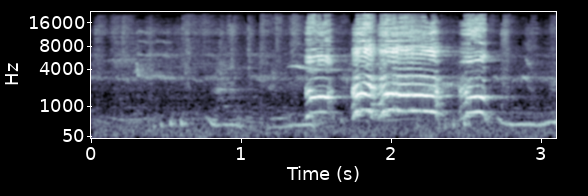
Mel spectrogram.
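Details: Rooster crowing loudly: a harmonic, strained crow in several broken segments lasting about a second, preceded by softer, lower calls, with faint chirping of small birds in the background.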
